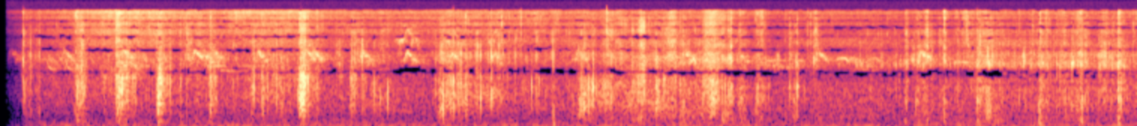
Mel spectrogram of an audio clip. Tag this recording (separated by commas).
Run, Animal, Bird, Wild animals, Bird vocalization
